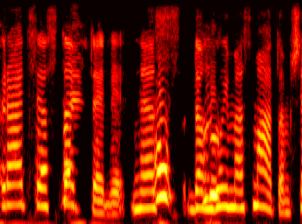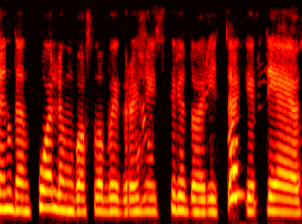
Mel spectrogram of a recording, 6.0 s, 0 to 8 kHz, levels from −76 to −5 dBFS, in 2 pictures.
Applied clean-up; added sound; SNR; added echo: neural mask model Resemble Enhance denoiser.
